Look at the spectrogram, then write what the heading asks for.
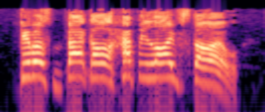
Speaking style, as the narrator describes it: shout the Yasican demonstrators unintelligibly to the Blerontinian onlookers

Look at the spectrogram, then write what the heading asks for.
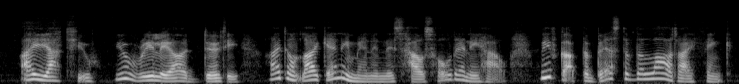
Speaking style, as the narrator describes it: she laughed and said

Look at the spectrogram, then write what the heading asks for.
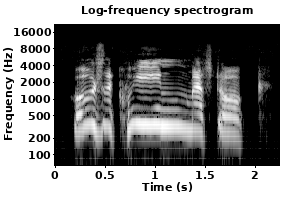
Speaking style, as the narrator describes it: Heather cried

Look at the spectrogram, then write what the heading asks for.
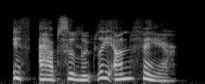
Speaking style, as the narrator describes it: the thrush cried

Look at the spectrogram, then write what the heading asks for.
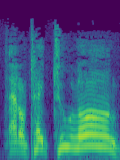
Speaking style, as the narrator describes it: Benson cried

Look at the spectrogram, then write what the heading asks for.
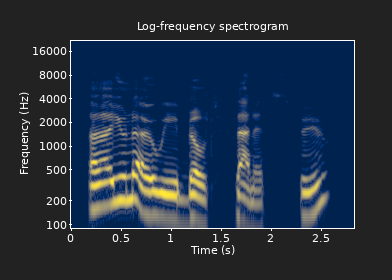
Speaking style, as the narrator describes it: he asked solemnly

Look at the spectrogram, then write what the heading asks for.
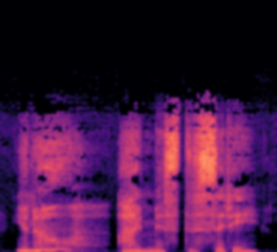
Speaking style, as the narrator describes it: your wife sighs and murmurs

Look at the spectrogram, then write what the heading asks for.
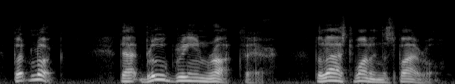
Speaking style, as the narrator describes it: said earnestly

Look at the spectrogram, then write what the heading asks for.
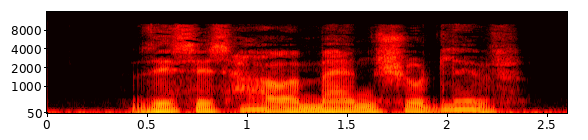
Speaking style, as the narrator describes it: and sighed

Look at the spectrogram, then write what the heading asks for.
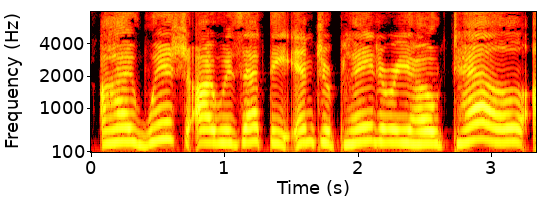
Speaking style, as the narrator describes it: shouted, puny cry annihilated by the clamor and din

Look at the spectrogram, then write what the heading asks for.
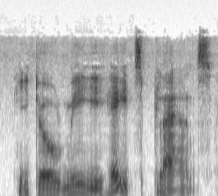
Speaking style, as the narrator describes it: Alaru said with a giggle

